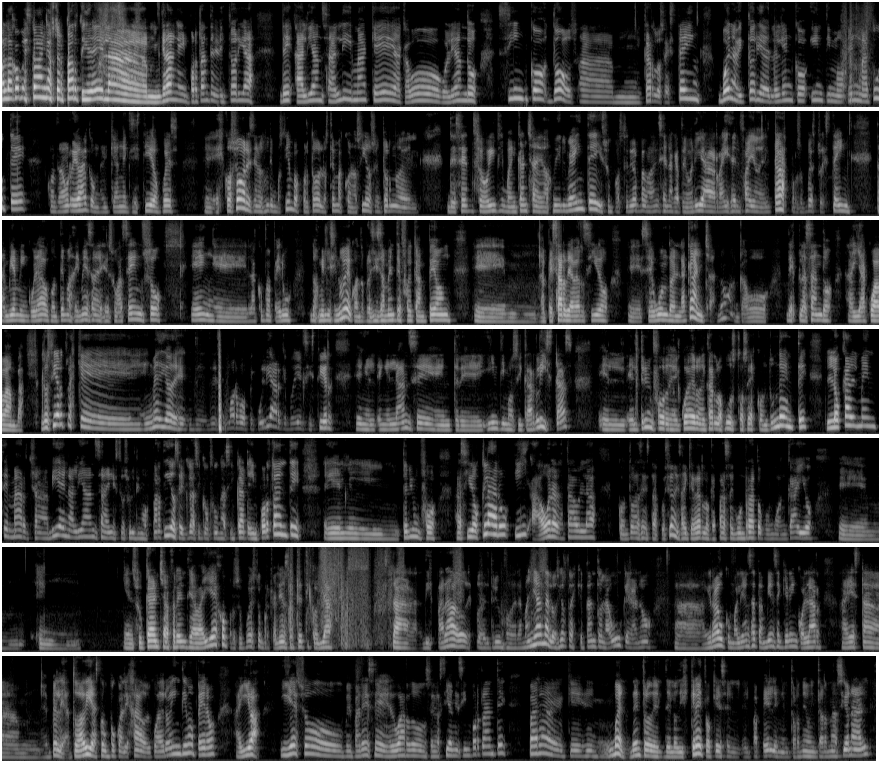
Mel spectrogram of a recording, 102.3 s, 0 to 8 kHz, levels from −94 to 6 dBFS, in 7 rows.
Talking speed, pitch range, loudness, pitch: 150 wpm, 140-185 Hz, -32 LUFS, 155 Hz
